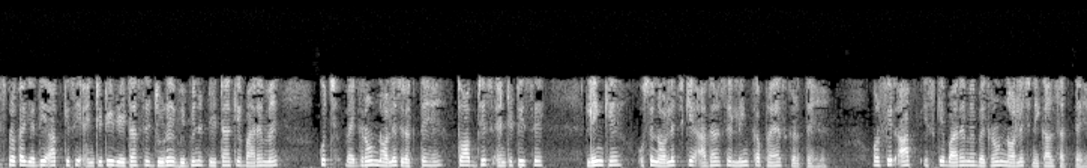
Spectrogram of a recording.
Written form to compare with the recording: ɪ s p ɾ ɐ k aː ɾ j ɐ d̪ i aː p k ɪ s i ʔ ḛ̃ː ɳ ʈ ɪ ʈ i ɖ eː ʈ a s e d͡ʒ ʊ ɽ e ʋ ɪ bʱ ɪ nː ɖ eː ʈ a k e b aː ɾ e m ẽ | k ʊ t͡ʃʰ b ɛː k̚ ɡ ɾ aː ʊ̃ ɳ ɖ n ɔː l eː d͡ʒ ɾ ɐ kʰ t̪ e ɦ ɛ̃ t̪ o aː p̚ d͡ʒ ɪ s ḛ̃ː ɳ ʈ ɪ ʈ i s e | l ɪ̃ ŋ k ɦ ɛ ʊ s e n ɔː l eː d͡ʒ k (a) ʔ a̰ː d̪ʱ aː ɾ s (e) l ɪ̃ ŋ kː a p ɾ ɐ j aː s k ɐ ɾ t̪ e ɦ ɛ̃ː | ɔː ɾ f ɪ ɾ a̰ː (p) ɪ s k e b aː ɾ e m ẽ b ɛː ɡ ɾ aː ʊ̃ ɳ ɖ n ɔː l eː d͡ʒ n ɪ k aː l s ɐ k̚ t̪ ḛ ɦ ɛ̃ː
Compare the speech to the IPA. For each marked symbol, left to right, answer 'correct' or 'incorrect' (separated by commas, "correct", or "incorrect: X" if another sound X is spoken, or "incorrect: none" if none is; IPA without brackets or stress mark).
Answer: incorrect: e, correct, correct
